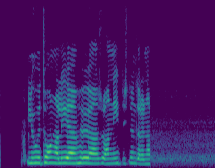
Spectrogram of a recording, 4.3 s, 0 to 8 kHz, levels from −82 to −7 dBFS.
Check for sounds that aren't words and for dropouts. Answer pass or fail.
pass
